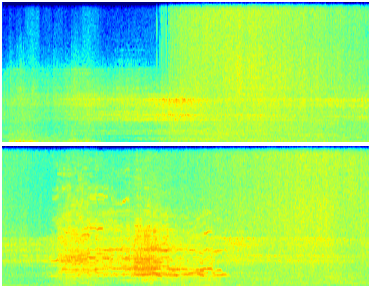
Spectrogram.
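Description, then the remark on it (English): A deep, steady rumbling roar swells, then erupts into a harsh tearing burst with crackling texture and warbling high tones, like the world ripping apart, with no voices. “And then the sound of the world tearing happens again.”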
